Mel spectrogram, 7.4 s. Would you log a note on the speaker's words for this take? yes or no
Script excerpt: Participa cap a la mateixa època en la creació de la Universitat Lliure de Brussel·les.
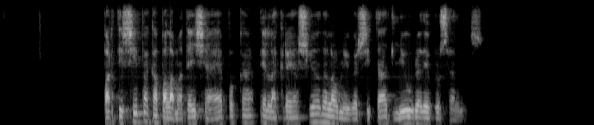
no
